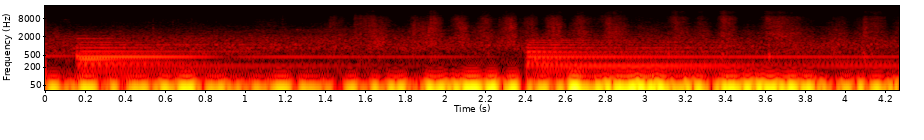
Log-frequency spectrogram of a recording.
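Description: Shaving brush scrubbing lather into stubble on the face, a scratchy rubbing, over background music of sustained chords that change about halfway through.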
